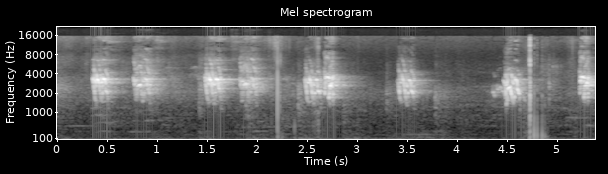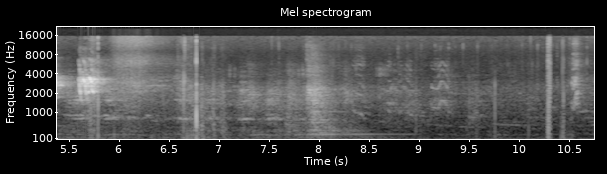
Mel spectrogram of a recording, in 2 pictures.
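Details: Budgerigars, pet parakeets, chirping: a run of short harsh squawky chirps roughly every half second for five seconds, then softer scattered chatter and clicks.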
